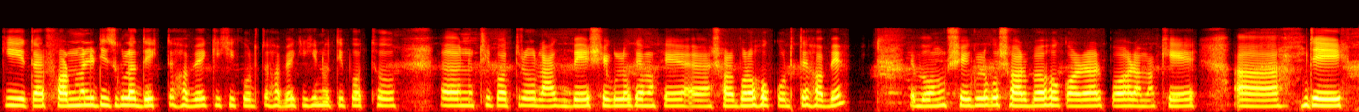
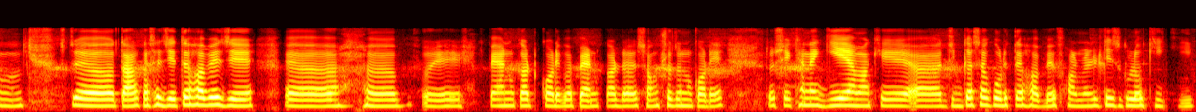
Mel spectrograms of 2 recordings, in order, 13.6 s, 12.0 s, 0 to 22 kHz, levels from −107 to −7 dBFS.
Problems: none marked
